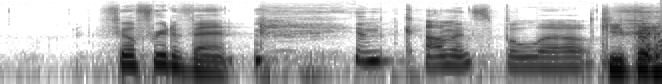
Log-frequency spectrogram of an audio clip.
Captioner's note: laughs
